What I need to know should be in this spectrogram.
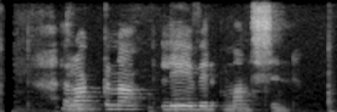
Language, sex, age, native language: Icelandic, female, 10, Icelandic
